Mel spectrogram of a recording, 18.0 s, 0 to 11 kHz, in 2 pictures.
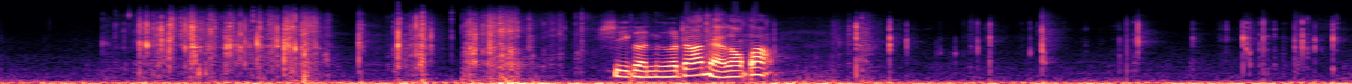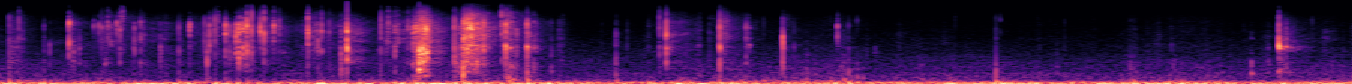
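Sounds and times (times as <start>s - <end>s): plastic wrapper crinkling: 0.7s - 14.3s.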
